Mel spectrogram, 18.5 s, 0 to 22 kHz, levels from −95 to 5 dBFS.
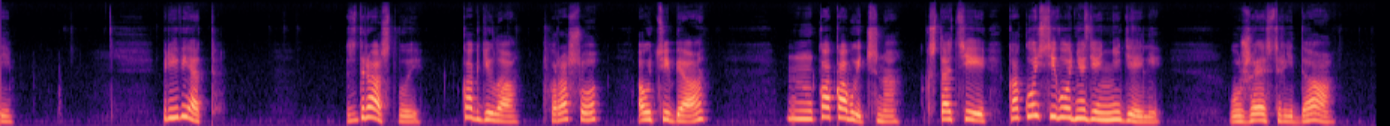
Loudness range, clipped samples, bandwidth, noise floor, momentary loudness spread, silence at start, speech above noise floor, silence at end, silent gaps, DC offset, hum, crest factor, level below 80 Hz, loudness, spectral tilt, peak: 7 LU; under 0.1%; 17.5 kHz; -66 dBFS; 13 LU; 0 s; 51 dB; 0.75 s; none; under 0.1%; none; 16 dB; -68 dBFS; -16 LUFS; -6 dB/octave; 0 dBFS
